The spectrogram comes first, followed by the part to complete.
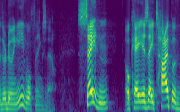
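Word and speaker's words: שָׂטָן: The way it's pronounced in Hebrew is Satan.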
